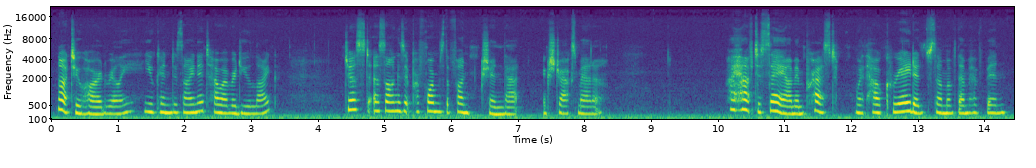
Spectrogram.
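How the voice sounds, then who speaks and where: A woman voices an ancient female archdemon in a roleplay ASMR monologue, her voice sitting high with a little hiss or hum. Amused and smug, she's playful, condescending and coolly menacing, unhurried with whispery touches.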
